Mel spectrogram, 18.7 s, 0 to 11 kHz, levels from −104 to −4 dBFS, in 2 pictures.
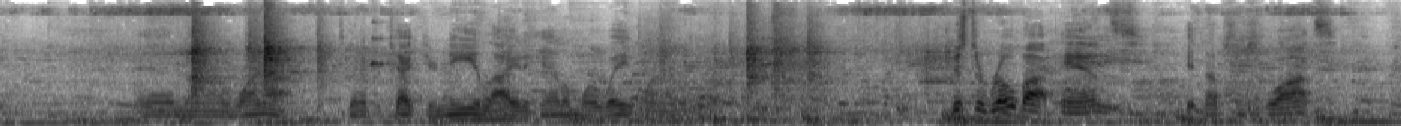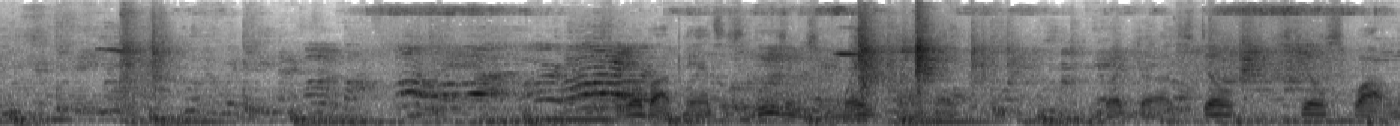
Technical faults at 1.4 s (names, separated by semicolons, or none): none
